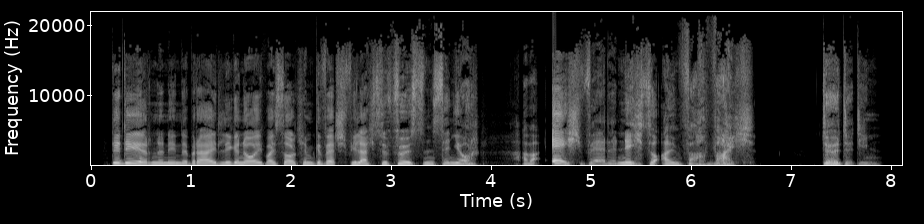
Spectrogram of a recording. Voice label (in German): Schauspiel Variabel Akzent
